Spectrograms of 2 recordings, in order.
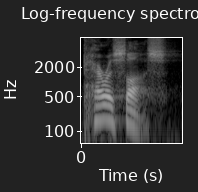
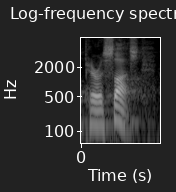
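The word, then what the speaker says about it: perissos: So the phrase to the full is actually a single word in Greek, and it's the word parousos. It's not an unusual word. So if you want to write it down, it's P-E-R-I-S-S-O-S. P-E-R-I-S-S-O-S, emphasis, accent on the last syllable, parousos, right?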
